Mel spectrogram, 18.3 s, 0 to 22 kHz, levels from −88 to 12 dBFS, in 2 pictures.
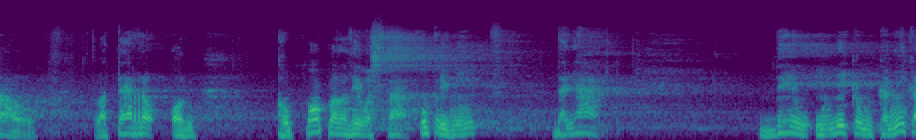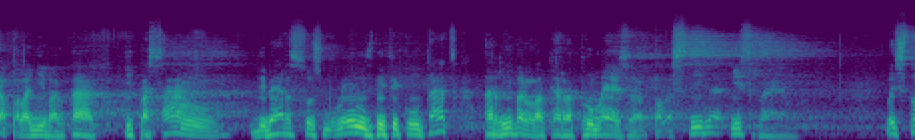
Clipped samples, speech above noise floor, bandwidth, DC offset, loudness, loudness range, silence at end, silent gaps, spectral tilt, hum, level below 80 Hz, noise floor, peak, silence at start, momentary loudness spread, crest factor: under 0.1%; 35 dB; 12 kHz; under 0.1%; -25 LUFS; 9 LU; 0 s; none; -6.5 dB/octave; none; -56 dBFS; -59 dBFS; -6 dBFS; 0 s; 16 LU; 20 dB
